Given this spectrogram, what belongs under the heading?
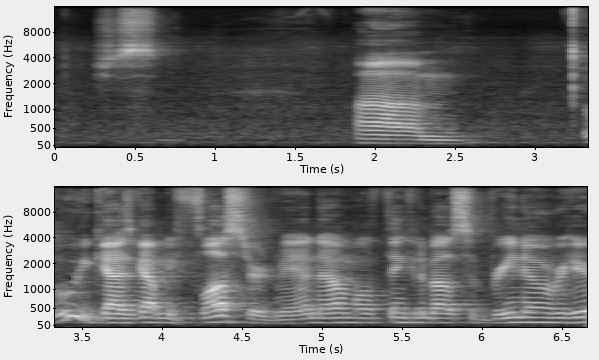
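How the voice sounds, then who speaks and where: In an American accent, a man speaks at medium pitch and a moderate pace with a relaxed tone and fairly even intonation, and the room echo is audible. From Oregon, US. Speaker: travel vlogger. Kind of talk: casual livestream Q&A chat. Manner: relaxed, casual.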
